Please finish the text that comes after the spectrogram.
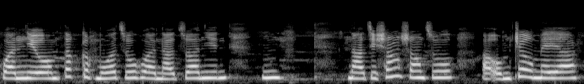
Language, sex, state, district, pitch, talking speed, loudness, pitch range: Mizo, female, Mizoram, Aizawl, 290 Hz, 225 wpm, -12 LUFS, 275-310 Hz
